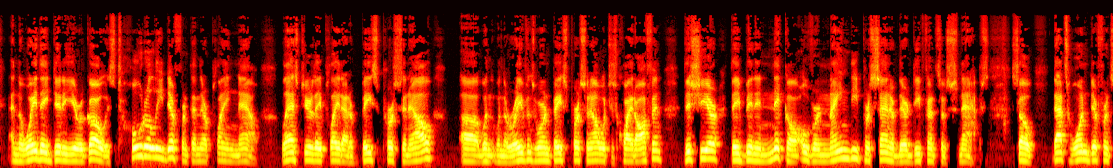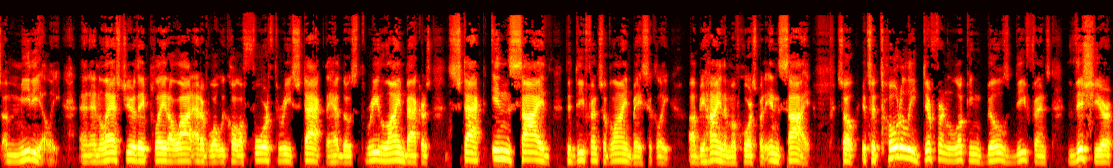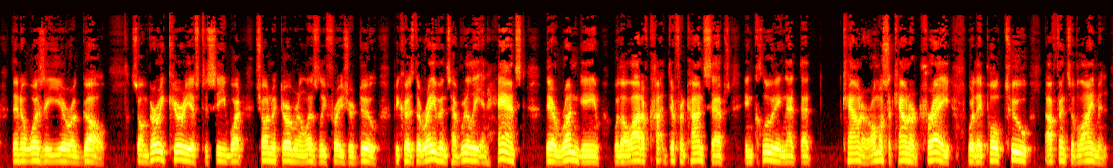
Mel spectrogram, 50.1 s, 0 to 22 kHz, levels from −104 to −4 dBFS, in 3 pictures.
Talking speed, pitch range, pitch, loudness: 175 wpm, 115-140 Hz, 125 Hz, -21 LUFS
